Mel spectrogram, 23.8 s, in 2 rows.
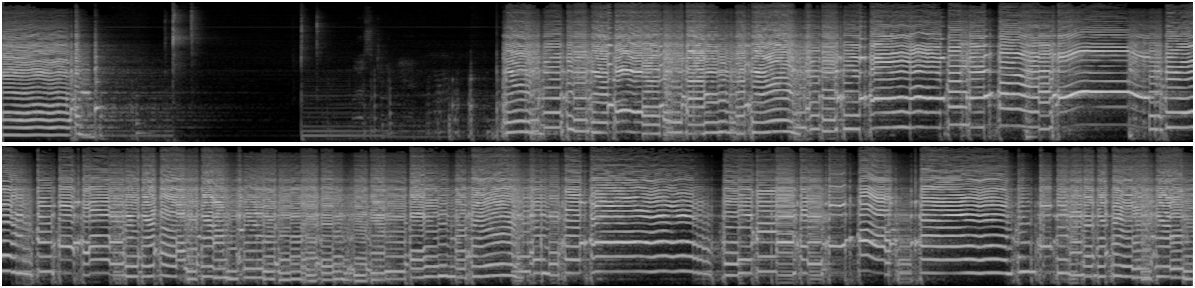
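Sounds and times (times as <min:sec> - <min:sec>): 
bass guitar soloing through a fuzz pedal: 0:00.0 - 0:01.7, 0:03.0 - 0:23.8.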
